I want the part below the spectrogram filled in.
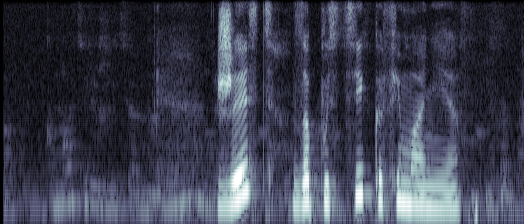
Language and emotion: Russian, neutral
